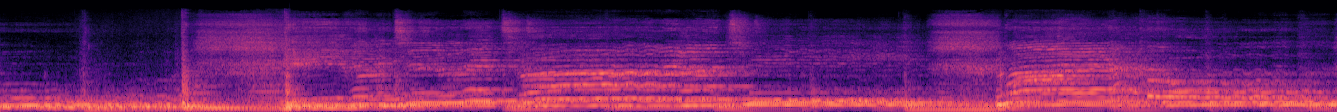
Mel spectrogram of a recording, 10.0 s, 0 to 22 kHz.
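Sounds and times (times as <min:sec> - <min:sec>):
electric bass: 0:00.0 - 0:10.0
people singing in close harmony: 0:02.0 - 0:10.0.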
